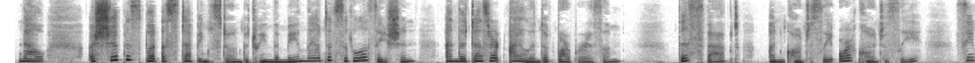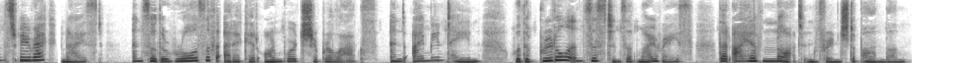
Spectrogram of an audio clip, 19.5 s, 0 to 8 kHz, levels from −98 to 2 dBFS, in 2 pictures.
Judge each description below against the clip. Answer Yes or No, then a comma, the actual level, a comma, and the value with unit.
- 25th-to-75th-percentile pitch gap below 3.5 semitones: No, average, 4.9 semitones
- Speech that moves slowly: No, average, 170 wpm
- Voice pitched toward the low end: No, very high, 260 Hz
